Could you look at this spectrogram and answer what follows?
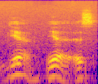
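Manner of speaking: smooth radio announcer voice. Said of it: "What is this voice that you're putting on right now?".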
